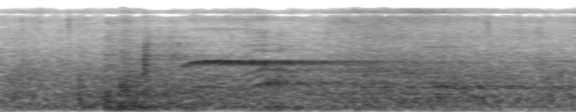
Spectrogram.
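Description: A referee's whistle blows a short shrill blast.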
